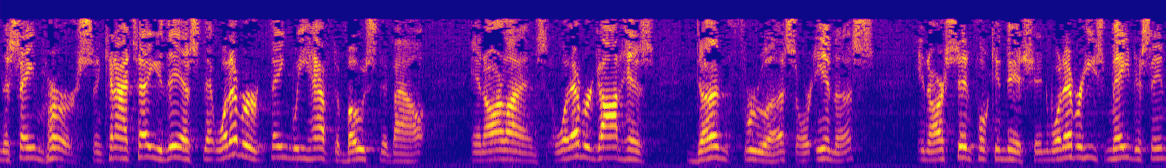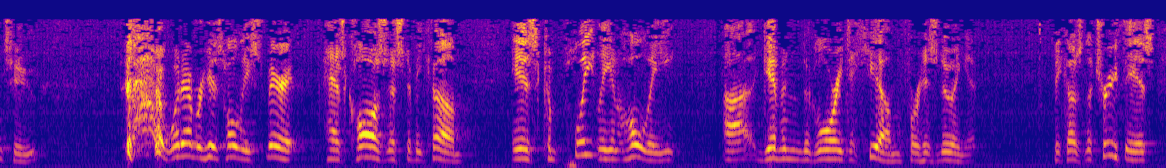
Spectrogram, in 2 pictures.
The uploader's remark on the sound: Ketha Heights Baptist Church ~ Live Broadcast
